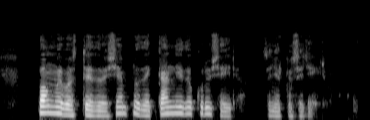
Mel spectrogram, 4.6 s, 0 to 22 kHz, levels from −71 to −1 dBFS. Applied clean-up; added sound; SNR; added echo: neural mask model Resemble Enhance denoiser.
